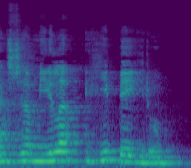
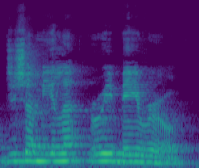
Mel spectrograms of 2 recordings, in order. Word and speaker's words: Djamila Ribeiro: estava falando em inglês, eu terminei pronunciando o nome dela como Djamila Ribeiro. Foi bem engraçado porque Foi natural, foi espontâneo, é como se eu tivesse ativado o modo inglês. Então, eu usei o fonema daquela forma, o R dessa maneira.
